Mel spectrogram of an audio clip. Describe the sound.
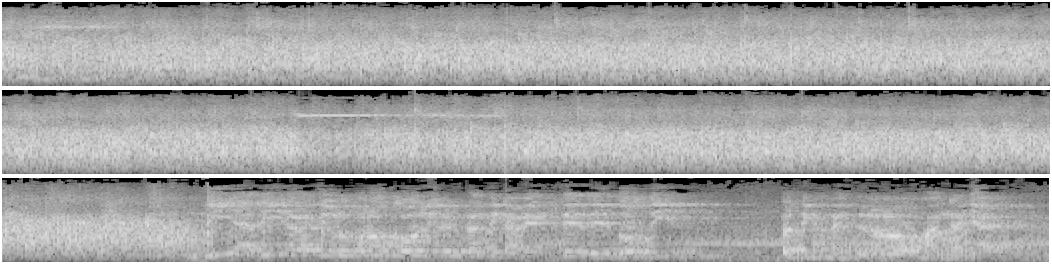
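A crowd claps steadily in loud, dense applause for about fourteen seconds, then the clapping stops and a man begins speaking.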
